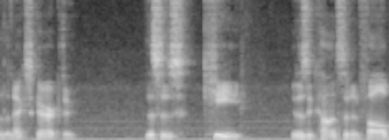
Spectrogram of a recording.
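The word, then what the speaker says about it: き: This is ki. It is a consonant followed by a vowel and makes up a single syllable.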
